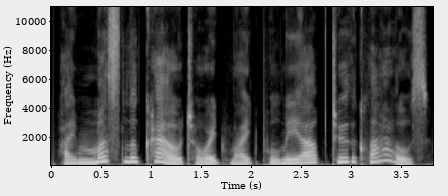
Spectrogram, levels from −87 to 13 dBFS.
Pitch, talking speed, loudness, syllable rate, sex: 230 Hz, 205 wpm, -15 LUFS, 3.7 syllables/s, female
